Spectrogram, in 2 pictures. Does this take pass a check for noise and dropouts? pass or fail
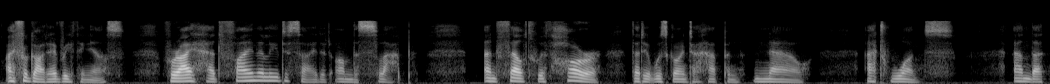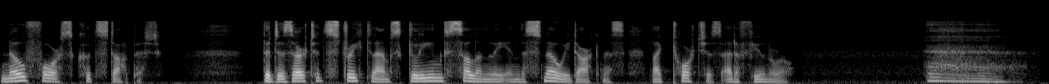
fail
